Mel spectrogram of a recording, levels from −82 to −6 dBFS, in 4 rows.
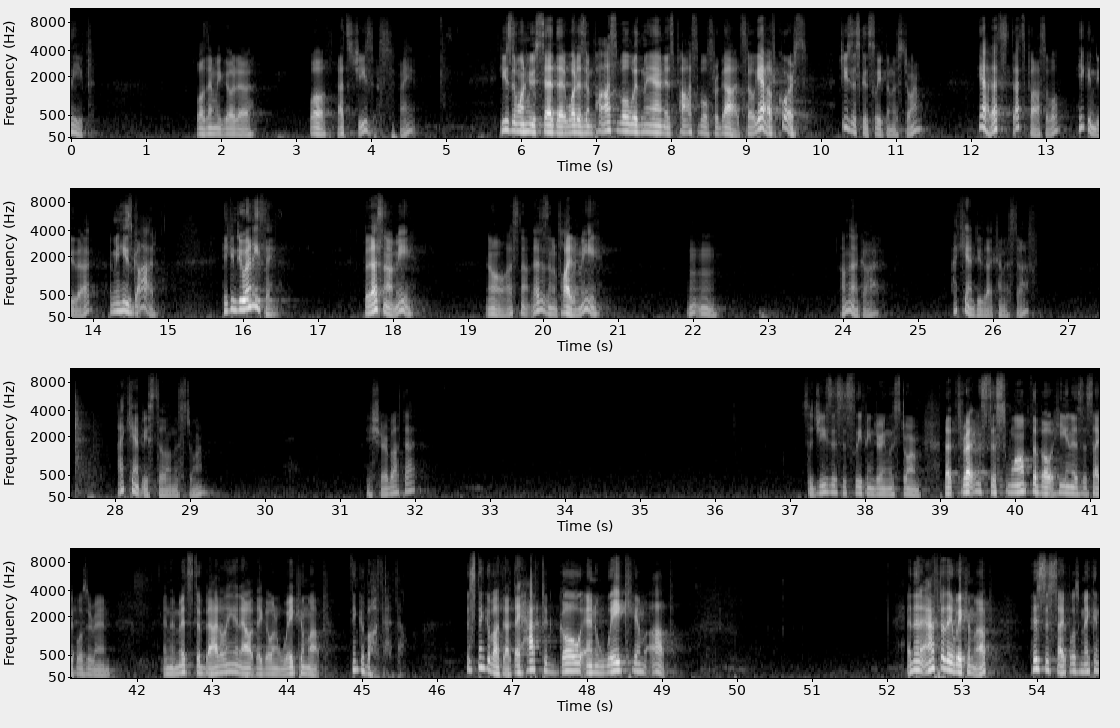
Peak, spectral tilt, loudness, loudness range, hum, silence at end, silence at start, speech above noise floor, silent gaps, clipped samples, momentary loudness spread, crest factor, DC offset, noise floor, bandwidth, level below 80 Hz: -6 dBFS; -6 dB/octave; -27 LUFS; 18 LU; none; 0 s; 0 s; 41 dB; none; under 0.1%; 21 LU; 24 dB; under 0.1%; -68 dBFS; 10 kHz; -54 dBFS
